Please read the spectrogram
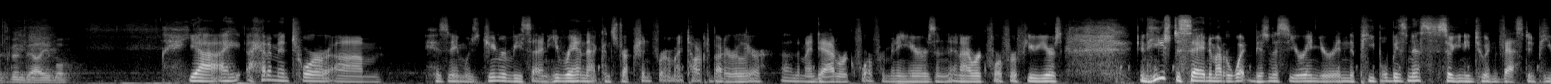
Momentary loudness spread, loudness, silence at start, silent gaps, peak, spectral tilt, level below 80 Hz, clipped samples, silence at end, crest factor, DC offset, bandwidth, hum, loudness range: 12 LU; -22 LUFS; 0 s; none; -2 dBFS; -5 dB/octave; -46 dBFS; under 0.1%; 0 s; 20 dB; under 0.1%; 11 kHz; none; 6 LU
